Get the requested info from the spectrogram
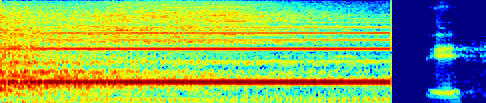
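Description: Live rock band holding a sustained chord that rings steadily after a low hit at the start, then cuts off suddenly near the end.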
